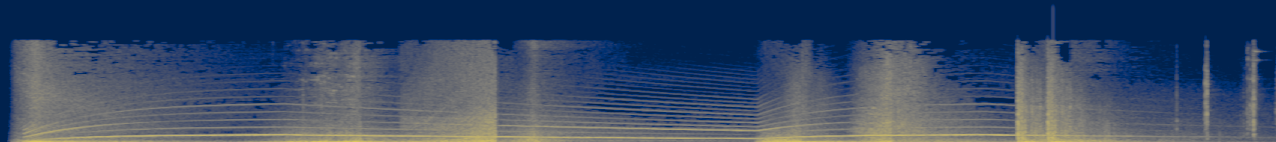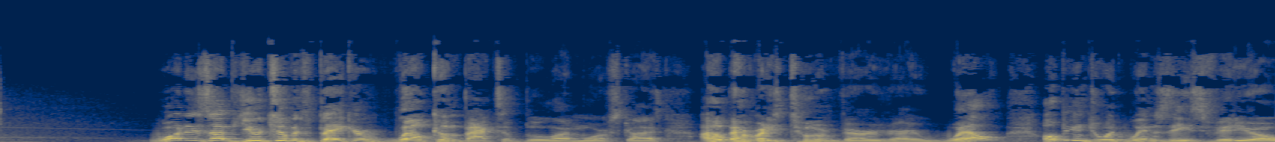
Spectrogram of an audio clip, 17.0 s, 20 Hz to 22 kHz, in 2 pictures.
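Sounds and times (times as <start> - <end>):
wailing siren: 0.1 - 9.4.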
